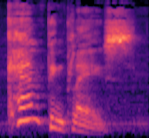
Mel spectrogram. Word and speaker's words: Campingplatz: Campingplatz. Auf Deutsch der Campingplatz. Der Campingplatz. Take note of the pronunciation of the English word camping.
